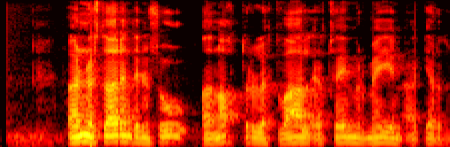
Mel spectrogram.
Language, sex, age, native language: Icelandic, male, 50-59, Icelandic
